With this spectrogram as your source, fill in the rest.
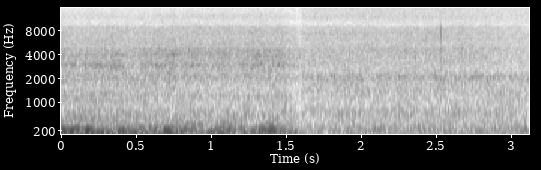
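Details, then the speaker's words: Whirlpool (Roper-badged) direct-drive top-load washer at top speed on final spin cycle: steady low hum at high drum speed, even, no knocks or scraping, then easing off; healthy fast spin. "All right, we are at top speed on the spin cycle. As you can see in here, sounds great. It's moving nice and fast."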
